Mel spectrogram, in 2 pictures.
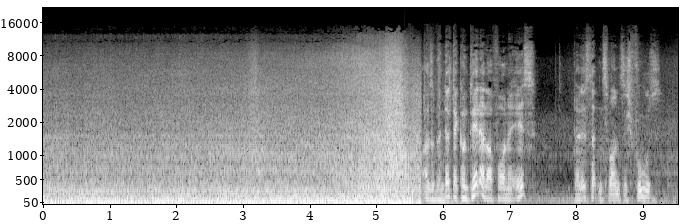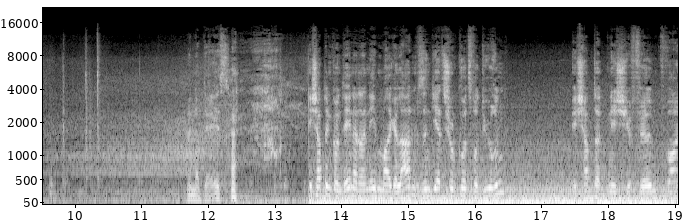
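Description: A truck's engine and tyres rumble loudly and steadily on the road.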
